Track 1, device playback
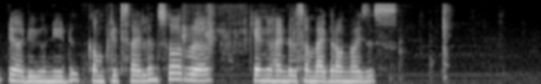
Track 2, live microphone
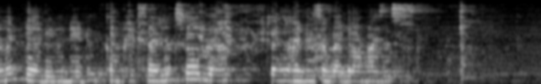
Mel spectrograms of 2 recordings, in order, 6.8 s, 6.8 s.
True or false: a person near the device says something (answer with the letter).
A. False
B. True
A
